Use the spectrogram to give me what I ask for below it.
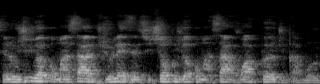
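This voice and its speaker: Loud and animated, a man speaks at a medium pitch amid audible room echo. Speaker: YouTube blogger. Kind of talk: live stream monologue.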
